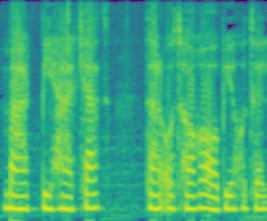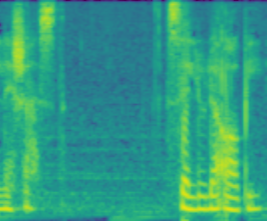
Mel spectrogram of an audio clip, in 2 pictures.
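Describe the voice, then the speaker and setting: A woman reading literary fiction aloud as an audiobook narrator, calm and measured, at times half-whispered. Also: lowish voice, creaky, husky.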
